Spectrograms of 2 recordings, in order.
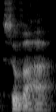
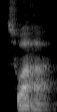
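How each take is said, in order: First: A vowel separates the s and the w. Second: The s and the w join without a vowel. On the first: This is a variant form heard elsewhere. "Sometimes you might hear it say Suvaha" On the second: This is the form used for this song. "and for this song"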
